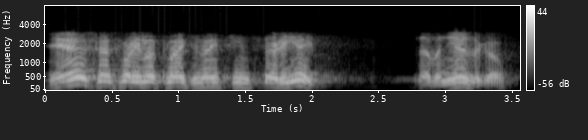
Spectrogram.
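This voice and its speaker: A man acting a methodical, confident FBI agent with a measured, matter-of-fact manner in a 1940s radio drama. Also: on the high side, animated, lightly acted. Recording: tinny, narrow-band 1940s radio recording.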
